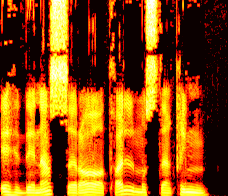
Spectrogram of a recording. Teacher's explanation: و به همین جهت هستش که ما وقتی این عبارت رو با هم میخونیم تمام این همزه، البته به جز همزه اول، ساقط میشه و دیگه خوانده نمیشه، میگیم اهدنا الصراط المستقیم. · Term: همزه وصل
